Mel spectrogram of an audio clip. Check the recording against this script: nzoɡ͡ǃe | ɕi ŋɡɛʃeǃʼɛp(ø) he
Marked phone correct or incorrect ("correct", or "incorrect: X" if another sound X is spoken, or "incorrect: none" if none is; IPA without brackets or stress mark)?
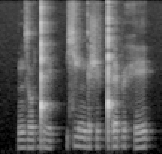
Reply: correct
